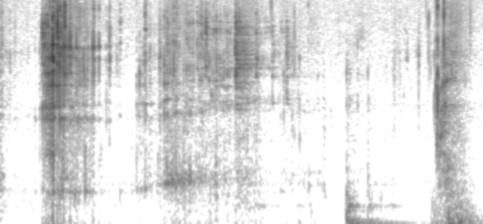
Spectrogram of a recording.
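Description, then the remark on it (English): Whiskey pours briefly into a glass with a few splashy, gurgling bursts, followed by a soft clink and a low thud as the bottle or glass is set down, without talking. “This is probably going to be the smallest pour you've ever seen on the show.”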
